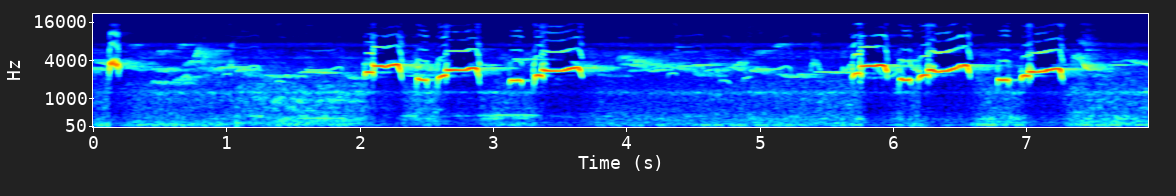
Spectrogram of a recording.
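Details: Oriental magpie-robin song played to coax stressed, silent magpie-robins into singing; soft twittering at first, then two bursts of loud, clear whistles sliding up and down, about four seconds apart.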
